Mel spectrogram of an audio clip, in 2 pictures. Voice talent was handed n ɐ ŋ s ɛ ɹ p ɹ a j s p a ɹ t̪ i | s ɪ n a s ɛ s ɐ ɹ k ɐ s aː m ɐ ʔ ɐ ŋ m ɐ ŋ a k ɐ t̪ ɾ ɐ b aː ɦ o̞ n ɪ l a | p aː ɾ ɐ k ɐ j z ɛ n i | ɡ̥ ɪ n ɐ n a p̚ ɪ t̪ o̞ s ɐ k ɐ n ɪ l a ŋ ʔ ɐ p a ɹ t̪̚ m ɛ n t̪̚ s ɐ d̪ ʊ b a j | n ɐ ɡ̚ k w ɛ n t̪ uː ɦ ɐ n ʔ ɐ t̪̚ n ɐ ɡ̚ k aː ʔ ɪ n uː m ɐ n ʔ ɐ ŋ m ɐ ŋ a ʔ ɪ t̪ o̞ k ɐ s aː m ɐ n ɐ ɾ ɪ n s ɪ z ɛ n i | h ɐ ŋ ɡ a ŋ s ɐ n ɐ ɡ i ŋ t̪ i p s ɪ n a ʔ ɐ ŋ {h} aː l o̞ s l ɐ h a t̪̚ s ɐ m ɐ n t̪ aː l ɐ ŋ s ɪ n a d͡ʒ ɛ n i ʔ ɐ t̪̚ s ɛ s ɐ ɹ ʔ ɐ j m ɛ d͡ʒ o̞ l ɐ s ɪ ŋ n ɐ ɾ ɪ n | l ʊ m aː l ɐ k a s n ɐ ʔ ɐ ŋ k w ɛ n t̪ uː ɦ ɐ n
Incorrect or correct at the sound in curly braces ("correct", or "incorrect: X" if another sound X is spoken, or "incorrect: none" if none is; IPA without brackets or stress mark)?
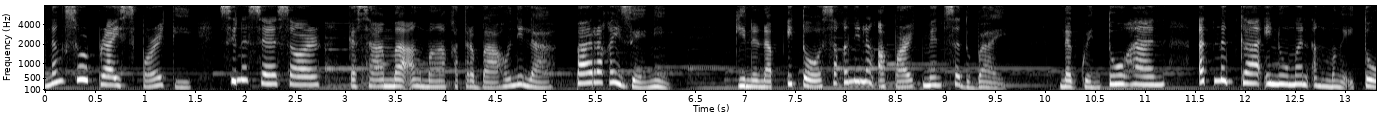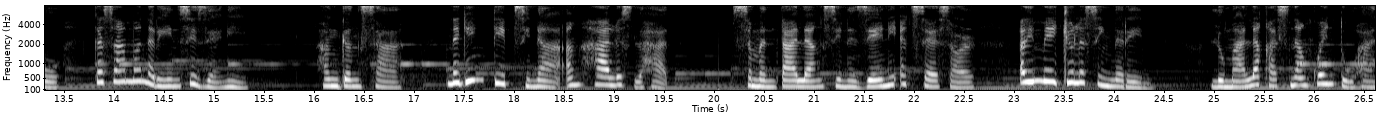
correct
